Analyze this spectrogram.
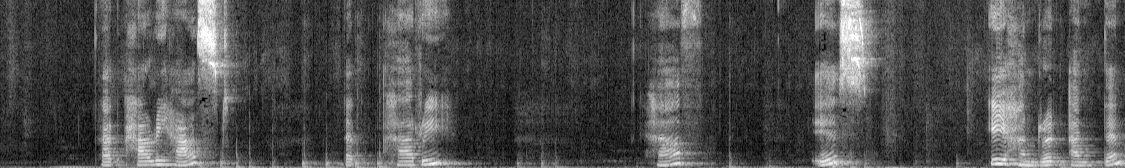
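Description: A young woman speaks calmly close by, explaining.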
